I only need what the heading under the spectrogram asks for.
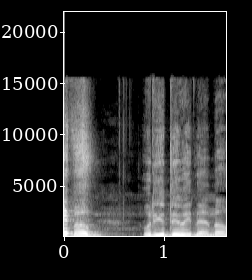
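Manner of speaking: put-on cartoon baby voice. Trading impressions with others, a speaker attempts a Stewie impression. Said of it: "He's like, mum".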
